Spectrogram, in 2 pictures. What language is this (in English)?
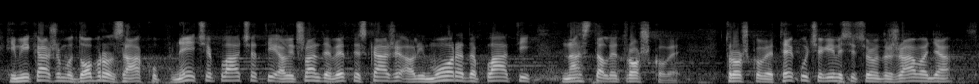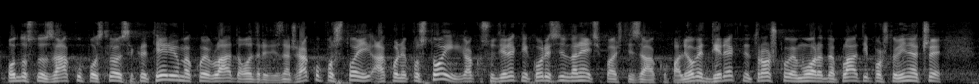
Serbian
